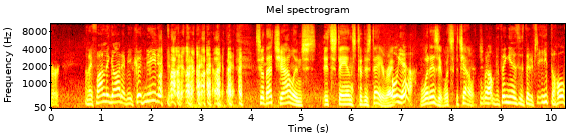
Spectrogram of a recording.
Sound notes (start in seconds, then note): 3.6 laughter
